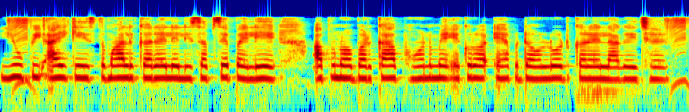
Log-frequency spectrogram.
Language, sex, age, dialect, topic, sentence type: Maithili, female, 18-24, Angika, banking, statement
